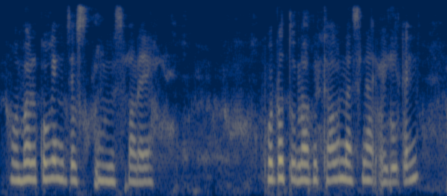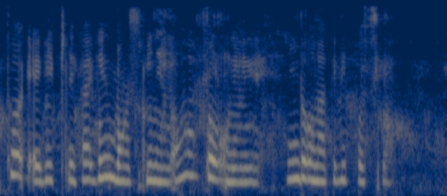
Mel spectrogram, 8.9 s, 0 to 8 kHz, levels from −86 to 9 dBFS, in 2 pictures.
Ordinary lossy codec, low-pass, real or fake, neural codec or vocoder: none; 7.2 kHz; fake; codec, 24 kHz, 1.5 kbps, HILCodec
